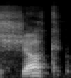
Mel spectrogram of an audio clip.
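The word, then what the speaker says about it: Shough: Now, looking ahead, New Orleans Saints rookie quarterback Tyler Shuck is Shuck even though it looks like Shaw.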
